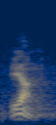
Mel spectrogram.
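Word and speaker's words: 仁: fundamental virtue of a human being is called young spelled j-e-n for reasons best known to chinese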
